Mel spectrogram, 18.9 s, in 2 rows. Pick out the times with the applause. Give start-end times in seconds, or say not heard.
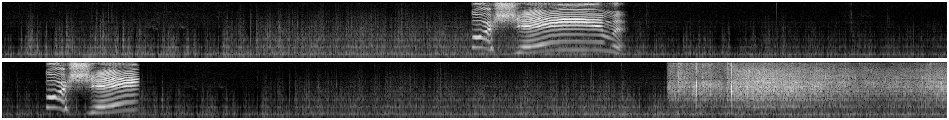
16.1-18.8.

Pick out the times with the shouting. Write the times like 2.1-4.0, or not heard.
4.7-6.2, 9.8-10.8.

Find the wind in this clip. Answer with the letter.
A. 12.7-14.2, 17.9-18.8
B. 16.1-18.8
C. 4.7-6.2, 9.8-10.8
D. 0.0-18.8
D.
